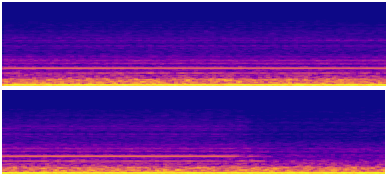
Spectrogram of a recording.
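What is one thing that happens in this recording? A fuel pump hums steadily as fuel flows through a nozzle.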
